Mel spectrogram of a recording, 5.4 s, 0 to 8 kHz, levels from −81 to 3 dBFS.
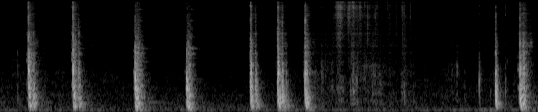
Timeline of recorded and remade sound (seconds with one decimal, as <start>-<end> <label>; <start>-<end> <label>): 0.0-2.0 recorded; 2.0-5.4 remade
